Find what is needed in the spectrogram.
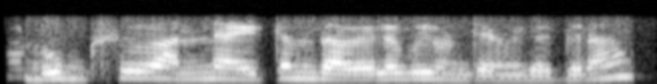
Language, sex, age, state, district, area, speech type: Telugu, female, 18-30, Telangana, Ranga Reddy, urban, conversation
